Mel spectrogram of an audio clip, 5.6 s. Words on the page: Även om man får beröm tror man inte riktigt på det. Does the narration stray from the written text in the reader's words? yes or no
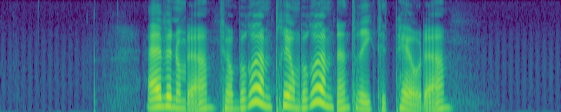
yes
